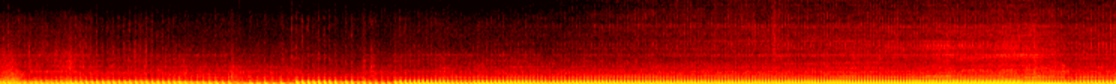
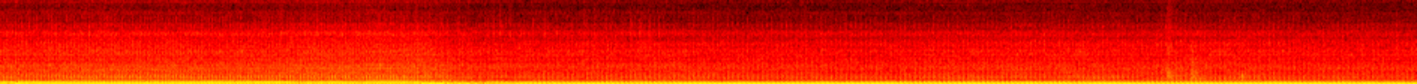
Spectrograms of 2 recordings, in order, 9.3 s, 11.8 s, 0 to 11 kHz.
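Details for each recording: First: 2000 Yamaha TTR90 single-cylinder dirt bike after repairs (carburetor refitted, chain lubed), started on one kick, outdoors: a couple of quick throttle blips, then a steady even idle with no stumble; runs well, chain possibly slightly too tight. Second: 2000 Yamaha TTR90 single-cylinder dirt bike, first start after carburetor refitted, possibly on reserve fuel: idles steadily but noticeably fast with a busy even beat; choke seems to be sticking and idle screw needs adjusting, carb suspected dirty.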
